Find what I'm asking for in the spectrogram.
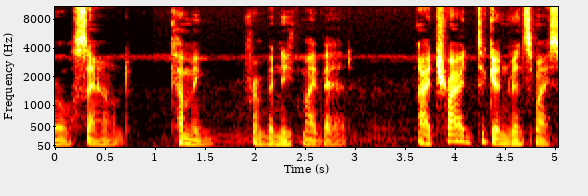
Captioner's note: quiet Groaning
